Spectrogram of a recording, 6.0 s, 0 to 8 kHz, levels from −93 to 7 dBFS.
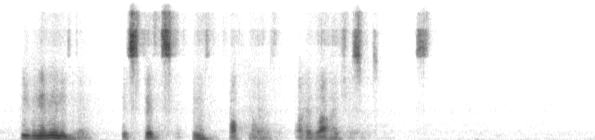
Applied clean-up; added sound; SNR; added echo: neural mask model DeepFilterNet 3.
